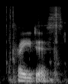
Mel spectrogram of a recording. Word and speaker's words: Predis: And there's a tool called Predis AI, which I've come across recently, and it's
